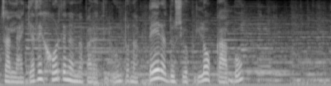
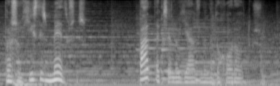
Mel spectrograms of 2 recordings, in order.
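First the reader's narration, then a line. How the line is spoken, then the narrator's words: Hurried murmur. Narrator (Greek): μουρμούρισε μια μουρμούρα προσπερνώντας βιαστικά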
